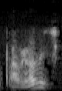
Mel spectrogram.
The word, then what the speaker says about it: Pavlovich: Y pues el hecho es que tomó protesta, rindió protesta Claudia Pavlovich, o Pavlovich,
